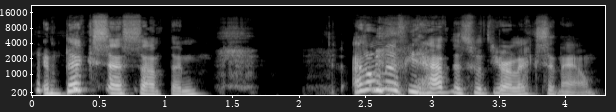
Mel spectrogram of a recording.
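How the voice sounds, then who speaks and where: Gravelly-voiced man in his fifties, animated. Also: sits high, fairly quick, dry recording, studio quality. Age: 50s. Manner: animated storyteller, acts out quoted voices. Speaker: podcast co-host. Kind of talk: casual chat.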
